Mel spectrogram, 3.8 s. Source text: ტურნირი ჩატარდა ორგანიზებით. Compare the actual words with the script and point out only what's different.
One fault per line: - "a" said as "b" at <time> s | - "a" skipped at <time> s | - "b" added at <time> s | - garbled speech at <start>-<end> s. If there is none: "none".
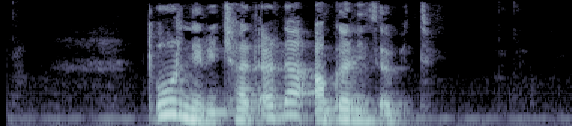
none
